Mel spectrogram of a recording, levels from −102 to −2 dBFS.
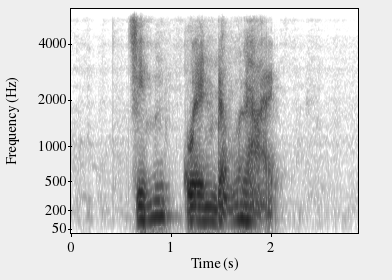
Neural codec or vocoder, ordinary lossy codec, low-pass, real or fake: codec, 24 kHz, 1.5 kbps, HILCodec; Opus, 64 kbps; 5.4 kHz; fake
